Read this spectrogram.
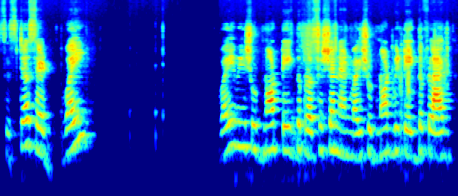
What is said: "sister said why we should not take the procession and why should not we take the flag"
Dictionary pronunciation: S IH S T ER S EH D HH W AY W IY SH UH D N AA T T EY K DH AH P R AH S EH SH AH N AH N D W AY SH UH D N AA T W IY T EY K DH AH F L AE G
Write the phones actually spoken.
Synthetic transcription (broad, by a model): S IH S T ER S EH D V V AY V IY SH UH D N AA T T EY K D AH P R AH S EH SH AH N AH N D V AY SH UH D N AA T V IY T EY K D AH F L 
